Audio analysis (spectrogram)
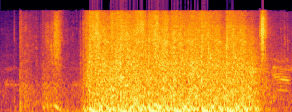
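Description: Desert Eagle pistol shots from the video game CS:GO ring out as a loud, dense burst of gunfire lasting about two seconds after a few quieter sounds.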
